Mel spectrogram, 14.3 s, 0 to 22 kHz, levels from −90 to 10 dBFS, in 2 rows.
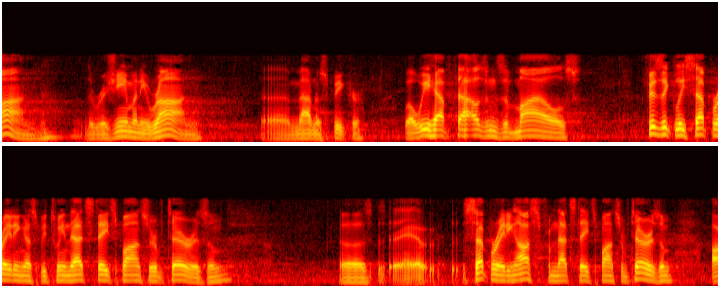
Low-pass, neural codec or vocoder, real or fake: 5.4 kHz; none; real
